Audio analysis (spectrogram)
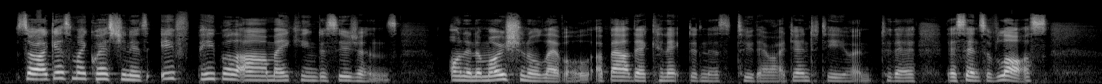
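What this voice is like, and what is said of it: Immigrant's non-native accent. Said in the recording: “as you can tell from my accent, I'm one of them”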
